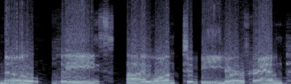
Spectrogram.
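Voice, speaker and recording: A man puts on a character voice at a fairly low pitch, with monotone, flat intonation. He speaks at a very slow pace while faint music plays in the background. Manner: pleading, wanting friendship.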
